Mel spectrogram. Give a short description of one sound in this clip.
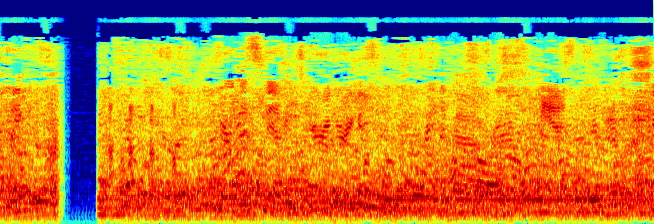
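A middle-aged woman talks cheerfully close by.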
